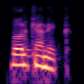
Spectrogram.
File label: "volcanic", Indian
